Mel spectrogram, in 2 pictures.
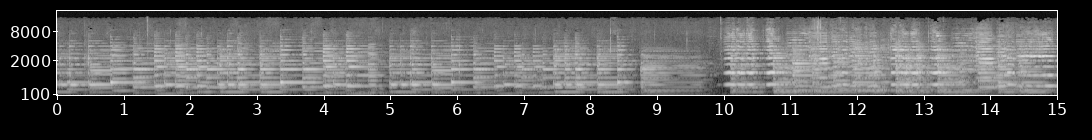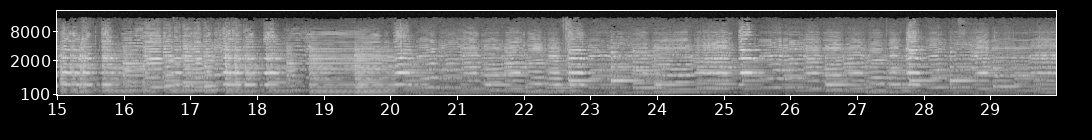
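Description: Violin and piano duo playing a sonatina: a bowed violin melody over piano accompaniment. The music starts suddenly, thins and dips briefly just before ten seconds in, then comes back louder.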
